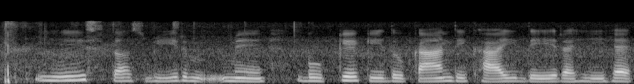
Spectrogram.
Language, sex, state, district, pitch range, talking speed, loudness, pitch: Hindi, female, Bihar, West Champaran, 140-160 Hz, 95 wpm, -19 LUFS, 150 Hz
